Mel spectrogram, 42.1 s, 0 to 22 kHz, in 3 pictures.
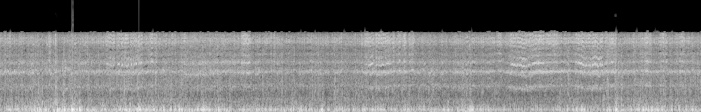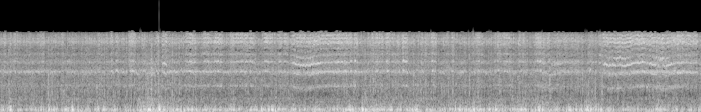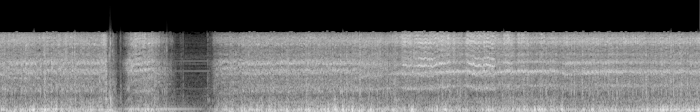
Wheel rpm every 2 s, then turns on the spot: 230, 220, 230, 230, 230, 220, 230, 230, 230, 230, 230, 230, 230, 220, 170, 60, 170, 200, 220, 230, 230.
none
